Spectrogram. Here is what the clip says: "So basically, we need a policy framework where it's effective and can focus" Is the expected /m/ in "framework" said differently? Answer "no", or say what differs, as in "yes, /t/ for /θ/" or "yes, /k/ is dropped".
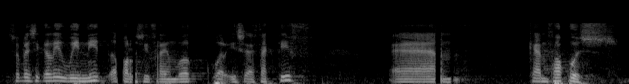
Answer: no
